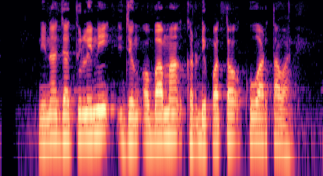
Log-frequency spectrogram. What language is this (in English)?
Sundanese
